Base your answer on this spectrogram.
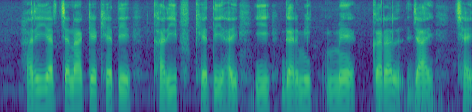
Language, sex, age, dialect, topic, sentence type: Magahi, male, 18-24, Western, agriculture, statement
